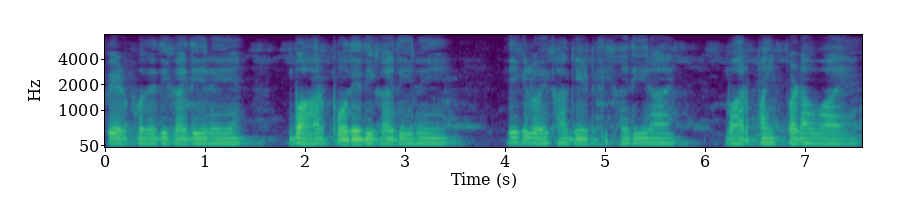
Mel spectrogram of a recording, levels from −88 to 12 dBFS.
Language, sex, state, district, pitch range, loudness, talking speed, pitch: Hindi, male, Uttar Pradesh, Saharanpur, 120-125 Hz, -22 LUFS, 200 wpm, 125 Hz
